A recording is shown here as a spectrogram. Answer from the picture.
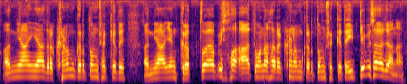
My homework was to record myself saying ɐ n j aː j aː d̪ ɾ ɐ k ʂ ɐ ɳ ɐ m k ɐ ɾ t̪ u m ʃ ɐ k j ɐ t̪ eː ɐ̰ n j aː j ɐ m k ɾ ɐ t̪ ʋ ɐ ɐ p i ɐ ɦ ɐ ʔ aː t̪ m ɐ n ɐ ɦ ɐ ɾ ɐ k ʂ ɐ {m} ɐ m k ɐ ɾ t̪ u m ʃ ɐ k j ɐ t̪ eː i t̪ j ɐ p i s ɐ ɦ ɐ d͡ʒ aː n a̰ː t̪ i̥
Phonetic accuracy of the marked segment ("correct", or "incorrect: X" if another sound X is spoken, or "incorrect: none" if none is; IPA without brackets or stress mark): incorrect: ɳ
